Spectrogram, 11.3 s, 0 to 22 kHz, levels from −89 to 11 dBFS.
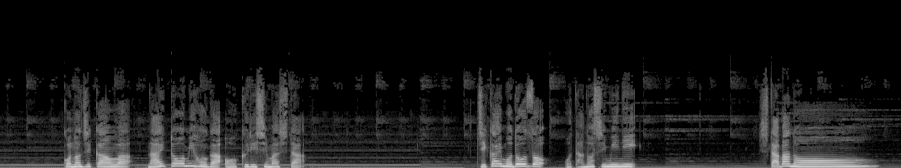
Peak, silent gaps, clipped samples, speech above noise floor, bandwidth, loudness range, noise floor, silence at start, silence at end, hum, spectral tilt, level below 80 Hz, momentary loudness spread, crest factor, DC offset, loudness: -2 dBFS; none; under 0.1%; 32 dB; 11.5 kHz; 5 LU; -47 dBFS; 0.8 s; 0.3 s; none; -6 dB/octave; -46 dBFS; 12 LU; 16 dB; under 0.1%; -17 LUFS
